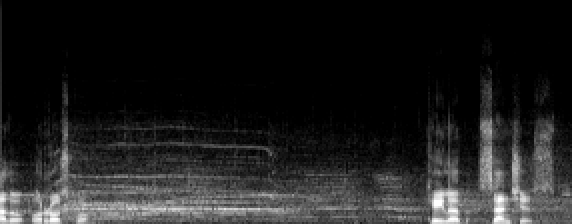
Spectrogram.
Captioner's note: audience cheers; audience applauds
